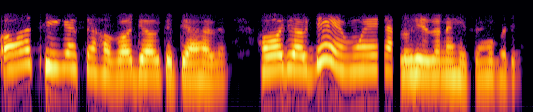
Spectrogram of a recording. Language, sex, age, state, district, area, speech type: Assamese, female, 18-30, Assam, Sonitpur, rural, conversation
